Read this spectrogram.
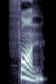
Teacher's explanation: press our upper teeth to our lower lip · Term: voiceless letter f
